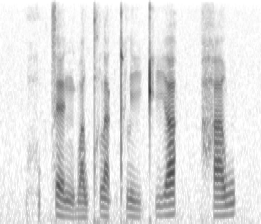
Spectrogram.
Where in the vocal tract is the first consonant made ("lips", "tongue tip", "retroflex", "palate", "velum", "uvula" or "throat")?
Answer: throat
